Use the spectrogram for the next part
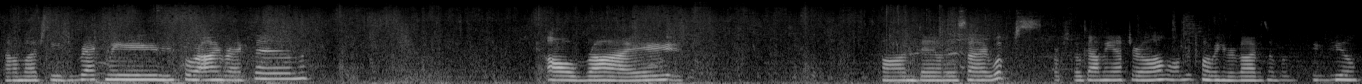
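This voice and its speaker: A woman's voice: medium pitch, level tone, unhurried, pauses often, a little hiss or hum. A woman giving casual live gameplay commentary, muttering in short clipped fragments as she thinks aloud. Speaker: game streamer.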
